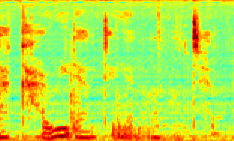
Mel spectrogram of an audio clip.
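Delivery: fast hushed whisper; a quick secret whisper to a cellmate. Retold or imitated. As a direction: breathe it out fast so no one hears.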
